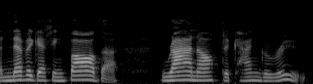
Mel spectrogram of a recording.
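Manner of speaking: plain reading voice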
